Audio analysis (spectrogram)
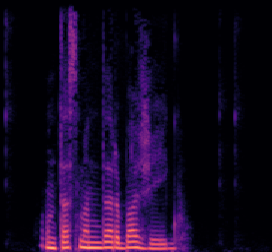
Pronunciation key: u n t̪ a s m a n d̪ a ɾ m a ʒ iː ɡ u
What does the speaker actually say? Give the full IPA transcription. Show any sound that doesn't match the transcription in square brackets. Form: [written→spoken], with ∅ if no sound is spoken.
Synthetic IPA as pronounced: u n t̪ a s m a n d̪ a ɾ [m→b] a ʒ iː ɡ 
